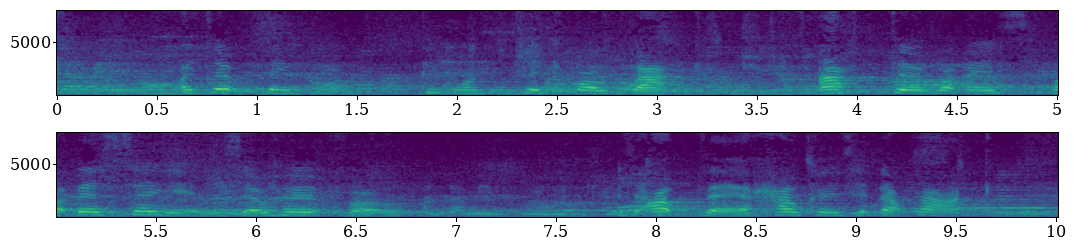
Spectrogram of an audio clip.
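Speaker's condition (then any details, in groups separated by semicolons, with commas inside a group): Down syndrome; learning disability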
